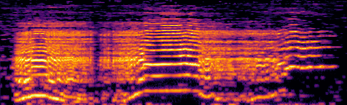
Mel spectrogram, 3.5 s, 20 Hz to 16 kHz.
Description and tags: leaning on my computer chair that desperately needs some WD-40.
creak, chair, squeak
